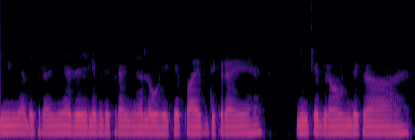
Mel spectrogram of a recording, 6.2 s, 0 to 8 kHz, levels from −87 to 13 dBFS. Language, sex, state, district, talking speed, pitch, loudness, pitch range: Hindi, male, Goa, North and South Goa, 185 wpm, 105 Hz, -38 LUFS, 105-110 Hz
